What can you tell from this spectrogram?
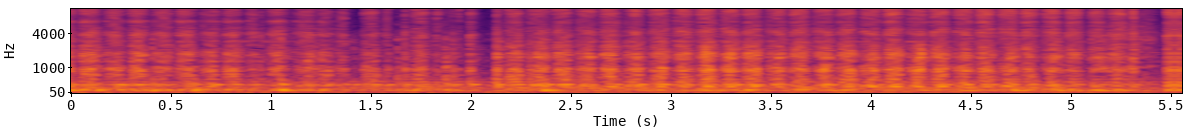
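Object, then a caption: Graphite pencil on heavy textured paper sheet. A graphite pencil makes vigorous shading strokes across a flat sheet of heavy, textured mixed media paper, giving a continuous rasping scratch. The strokes swell and fade in a quick, fairly steady back-and-forth rhythm, with a low, full body under the grainy rasp.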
